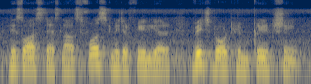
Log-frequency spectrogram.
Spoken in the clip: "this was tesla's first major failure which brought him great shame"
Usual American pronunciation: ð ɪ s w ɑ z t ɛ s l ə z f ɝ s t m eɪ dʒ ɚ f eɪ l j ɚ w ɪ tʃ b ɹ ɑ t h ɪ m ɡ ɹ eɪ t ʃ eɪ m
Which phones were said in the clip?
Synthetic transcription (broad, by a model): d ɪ s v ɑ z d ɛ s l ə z f ɝ s t m eɪ dʒ ɚ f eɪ l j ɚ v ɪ tʃ b ɹ ɑ t h ɪ m ɡ ɹ eɪ t ʃ eɪ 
